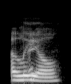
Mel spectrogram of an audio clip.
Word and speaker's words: allele: Allele. Elias. Allele. Aaliyah? Allele. Allele? Allele, yeah. All right. So the S is silent.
